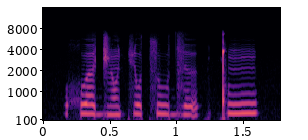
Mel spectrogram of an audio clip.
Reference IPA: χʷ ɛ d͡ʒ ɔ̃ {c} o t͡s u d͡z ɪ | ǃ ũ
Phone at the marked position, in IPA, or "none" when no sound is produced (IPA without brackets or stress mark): c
